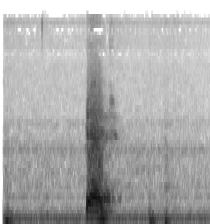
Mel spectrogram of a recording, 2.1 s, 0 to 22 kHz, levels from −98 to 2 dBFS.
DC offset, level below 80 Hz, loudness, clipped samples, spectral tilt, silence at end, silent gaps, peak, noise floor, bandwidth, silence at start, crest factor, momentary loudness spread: under 0.1%; -34 dBFS; -14 LUFS; under 0.1%; -7.5 dB/octave; 0.4 s; none; -2 dBFS; -33 dBFS; 16.5 kHz; 0.05 s; 16 dB; 24 LU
